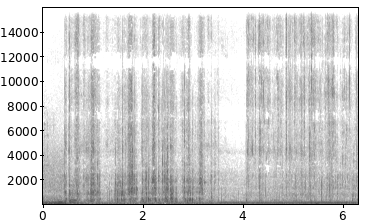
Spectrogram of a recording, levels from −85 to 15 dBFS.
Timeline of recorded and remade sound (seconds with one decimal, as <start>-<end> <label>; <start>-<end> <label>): 0.0-6.3 recorded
